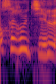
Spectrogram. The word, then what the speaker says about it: Rutile: Non, c'est Rutile. C'est vraiment Rutile. Comme un truc qui est utile, justement.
